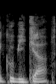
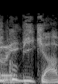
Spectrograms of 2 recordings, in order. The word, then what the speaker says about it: Kubica: Et au-delà de ces essais de Hongrie, on s'interroge actuellement beaucoup sur le retour du Polonais Kubica ou Kubica, chacun prononce comme il veut. Bon, moi je dis Kubica, voilà, parce que c'est... – Oui, à la française, Ok, merci.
